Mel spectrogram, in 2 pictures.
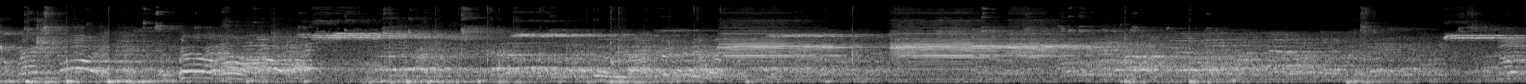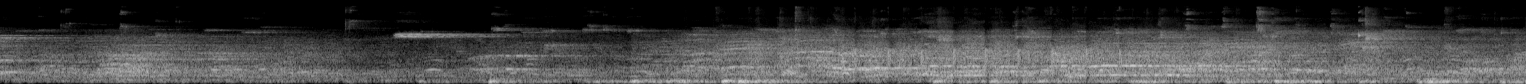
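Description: Basketball game in a large gym: a ball bouncing on the hardwood court, sneakers squeaking several times, and players' and onlookers' voices echoing in the hall.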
